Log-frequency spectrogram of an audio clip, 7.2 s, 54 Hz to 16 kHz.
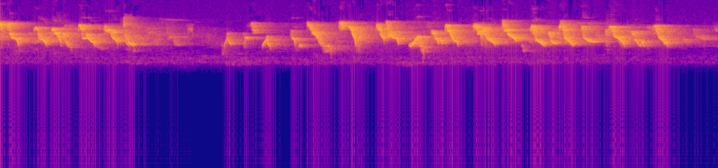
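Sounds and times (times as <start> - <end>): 
Japanese white-eye twittering song: 0.0 - 7.1.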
